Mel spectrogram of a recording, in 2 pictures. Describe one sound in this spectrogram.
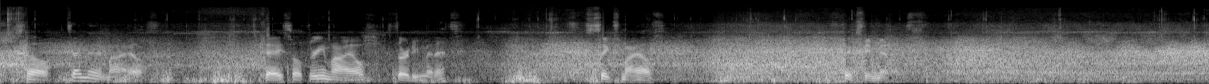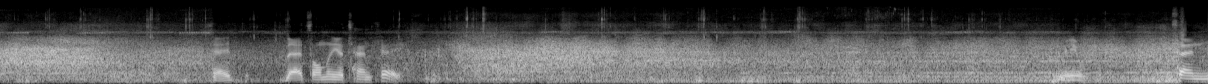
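Wind rushes and buffets the microphone.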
